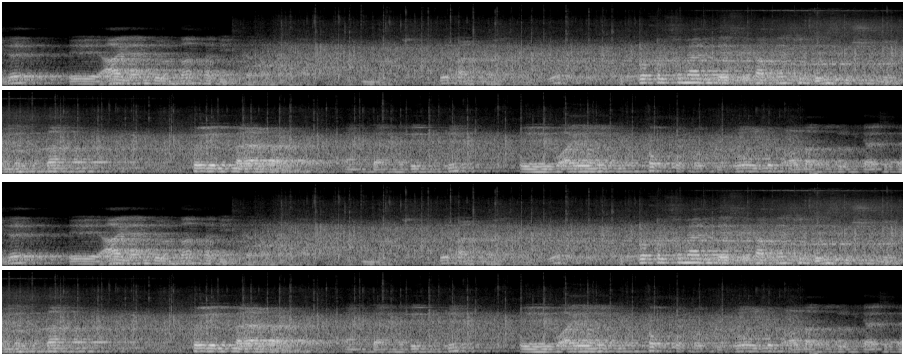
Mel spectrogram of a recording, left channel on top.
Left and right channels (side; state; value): both; identical; correlation 1.00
